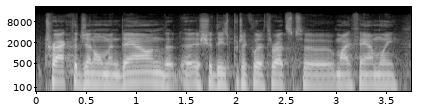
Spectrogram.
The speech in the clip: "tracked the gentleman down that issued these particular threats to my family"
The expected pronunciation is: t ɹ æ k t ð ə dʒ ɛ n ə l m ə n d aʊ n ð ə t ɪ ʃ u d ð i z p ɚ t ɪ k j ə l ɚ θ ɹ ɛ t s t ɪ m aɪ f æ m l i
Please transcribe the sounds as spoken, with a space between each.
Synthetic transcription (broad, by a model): t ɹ æ k ð ə dʒ ɛ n l m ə n d aʊ n ð ə t ɪ ʃ u d ð i z p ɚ t ɪ k j l ɚ θ ɹ ɛ t s t ɪ m aɪ f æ m l i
